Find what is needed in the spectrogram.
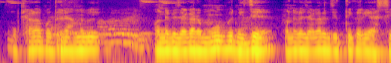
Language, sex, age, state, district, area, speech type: Odia, male, 45-60, Odisha, Balasore, rural, spontaneous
